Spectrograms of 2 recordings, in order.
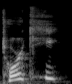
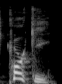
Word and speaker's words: Torquay: Is it Torquay? Let me go find out. All right.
